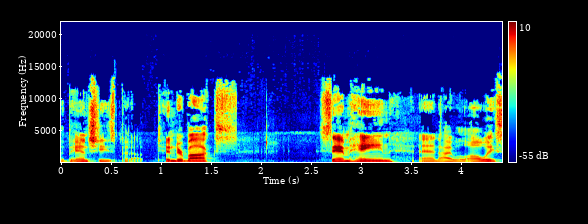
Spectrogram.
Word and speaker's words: Samhain: You were never saying it right to begin with, and then people are like, it's actually pronounced Samhain.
